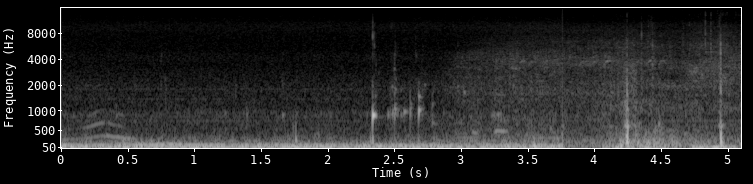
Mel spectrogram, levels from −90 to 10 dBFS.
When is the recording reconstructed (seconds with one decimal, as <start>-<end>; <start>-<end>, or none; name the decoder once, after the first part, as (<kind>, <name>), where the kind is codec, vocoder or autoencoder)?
none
